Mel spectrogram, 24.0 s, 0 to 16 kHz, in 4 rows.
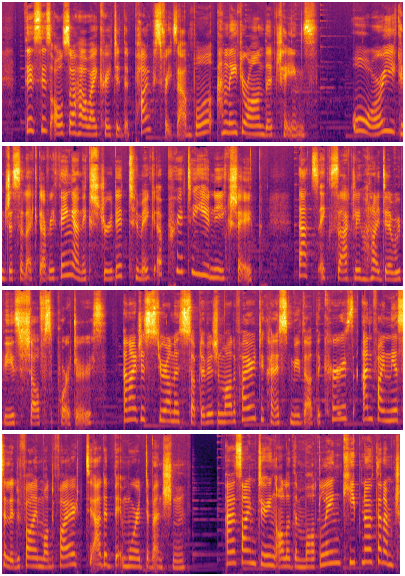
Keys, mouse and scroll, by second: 0.0-1.3 middle drag, 1.3 g, 3.0 click, 3.1 g, 5.1 middle click, 5.3 Tab, 5.6 e, 8.1 middle click, 8.8 g, 9.6 middle click, 9.7 scroll up 10, 10.0-13.1 middle drag, 18.0 click, 18.4 click, 18.9 click, 19.5 click, 20.2 click, 20.6 click, 21.7 click, 22.3 click, 22.9 click, 23.5 click.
